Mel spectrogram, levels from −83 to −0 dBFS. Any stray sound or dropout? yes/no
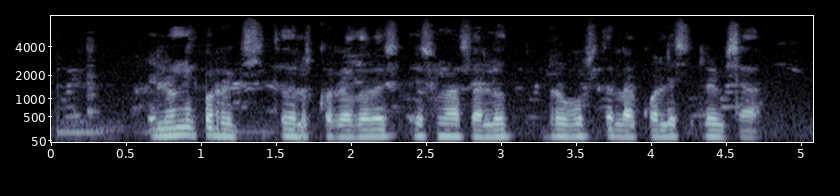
yes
